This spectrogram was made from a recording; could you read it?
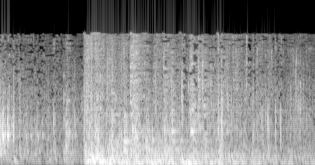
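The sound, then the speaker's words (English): A heavy chunk of masonry, kicked off a stairwell, falls all the way to the bottom with a sudden, massive crack, followed by a loud, rumbling echo that lingers and slowly fades up the well. No one speaks. “but at one point you're trying to be really quiet, and somehow in your creeping you manage to kick a big chunk of masonry off the stairwell, and it falls down all the way down to the bottom and makes this massive crack noise which echoes up the well.”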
